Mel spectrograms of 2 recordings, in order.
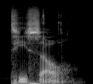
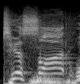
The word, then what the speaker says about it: Tissot: It's pronounced Tissot. – Oh, not Tissot? – Tissot watches. Merci beaucoup. Tissot watches his...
